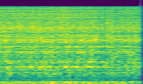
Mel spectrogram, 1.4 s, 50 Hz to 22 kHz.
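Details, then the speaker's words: Rinnai tankless water heater on a Hugo-X1 battery backup with its breaker off to simulate a power failure: the relief valve is popped and the burner swells, lights and holds an even rumble with the fan, firing normally. "okay relief valve fired can you hear it that's all me you go"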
